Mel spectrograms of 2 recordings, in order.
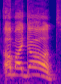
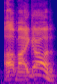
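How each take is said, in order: First: High, loud, hammed-up gasp of shock; mock shocked cry. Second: Louder but steady, matter-of-fact cry; quoted exclamation. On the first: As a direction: squeal it out like a stunned android. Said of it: "Quote, he says, "Oh my god!" Like that". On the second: Retold or imitated. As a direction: say it the way Data actually did. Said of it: "Like that".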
